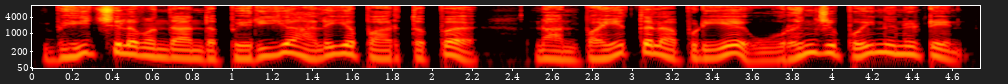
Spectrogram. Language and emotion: Tamil, fearful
